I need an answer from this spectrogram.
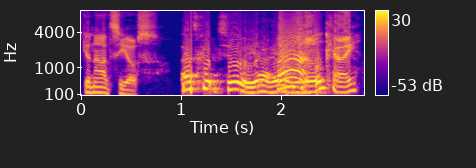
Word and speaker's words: Ganotsionis: I was going to say Ganotsionis, so it's Ganotsionis.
